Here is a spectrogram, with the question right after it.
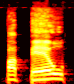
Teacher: nós temos o pel aí como sílaba tônica, sendo a última sílaba mais forte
